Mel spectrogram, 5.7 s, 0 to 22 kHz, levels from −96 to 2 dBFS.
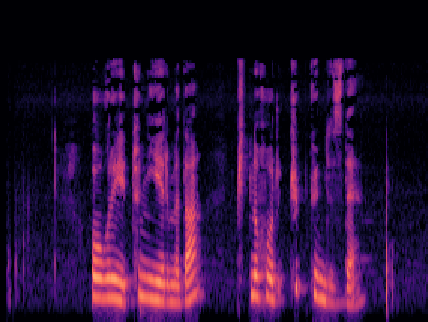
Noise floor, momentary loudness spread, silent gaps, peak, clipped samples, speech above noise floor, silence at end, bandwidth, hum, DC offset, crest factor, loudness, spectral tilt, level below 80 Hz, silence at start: -67 dBFS; 16 LU; none; -10 dBFS; under 0.1%; 41 dB; 0.9 s; 11.5 kHz; none; under 0.1%; 20 dB; -27 LUFS; -4.5 dB/octave; -78 dBFS; 1.2 s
